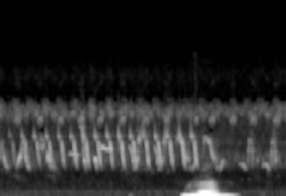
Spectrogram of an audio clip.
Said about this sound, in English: Birds are up, sun is up.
